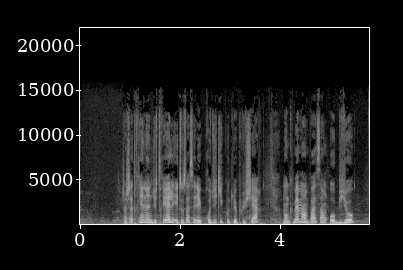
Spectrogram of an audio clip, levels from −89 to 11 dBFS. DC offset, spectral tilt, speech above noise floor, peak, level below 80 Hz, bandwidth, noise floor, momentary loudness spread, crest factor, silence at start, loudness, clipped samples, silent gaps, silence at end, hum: 0.1%; -4 dB/octave; 25 dB; 0 dBFS; -42 dBFS; 15.5 kHz; -44 dBFS; 7 LU; 18 dB; 0 s; -19 LUFS; under 0.1%; none; 0 s; none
